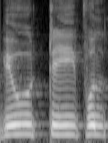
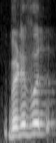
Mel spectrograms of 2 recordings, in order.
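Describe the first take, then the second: First: The word is broken up with pauses between syllables. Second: The word is said smoothly in one go.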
